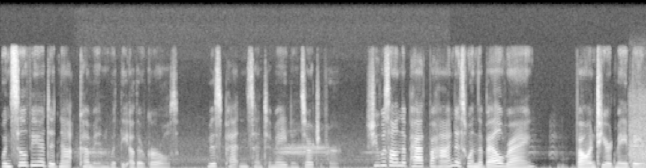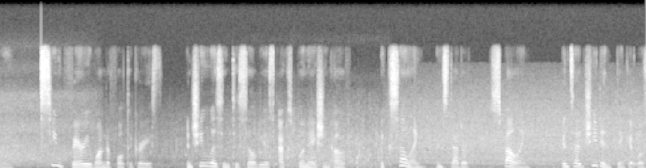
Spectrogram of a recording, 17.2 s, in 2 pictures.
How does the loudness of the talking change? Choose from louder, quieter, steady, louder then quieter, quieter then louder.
louder.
